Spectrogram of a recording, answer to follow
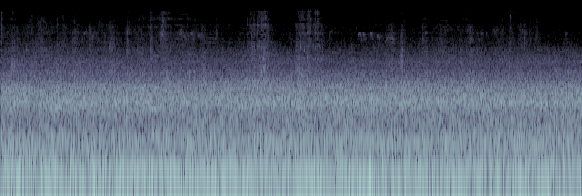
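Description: Shallow creek water flowing over stones, a steady wash of noise with a low rumble under it, and a few faint ticks from someone wading around the middle.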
